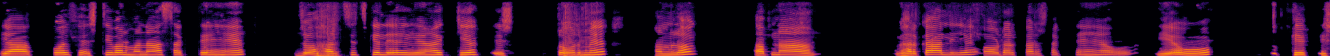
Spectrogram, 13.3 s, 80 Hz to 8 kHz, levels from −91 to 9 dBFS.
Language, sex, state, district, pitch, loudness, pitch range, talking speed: Hindi, female, Bihar, Kishanganj, 275 Hz, -17 LUFS, 260-290 Hz, 135 wpm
